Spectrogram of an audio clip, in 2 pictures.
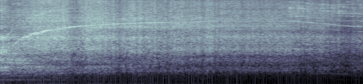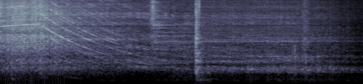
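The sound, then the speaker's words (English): A power saw whines up to speed and bites through wood in a loud, continuous buzz, then spins down and fades, leaving a few faint knocks at the end. “Now, they didn't have power tools back then, I'm pretty sure.”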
